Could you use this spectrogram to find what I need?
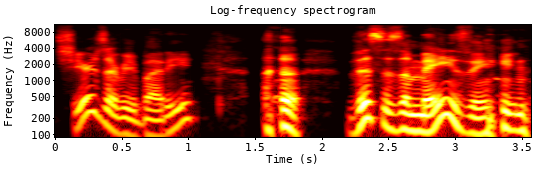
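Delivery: mock tipsy, overly cheery voice. Acting out a mom riding a rabbit on a card: imitating an overly cheery mom. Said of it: "Mom's of good cheer".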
